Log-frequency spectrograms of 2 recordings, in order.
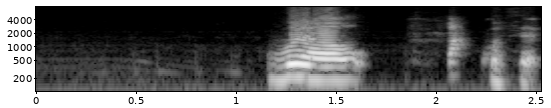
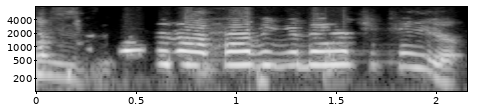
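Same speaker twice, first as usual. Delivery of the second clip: puzzled quoted question; 11 semitones higher than usual. Retold or imitated. Retelling sister's laundry argument.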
